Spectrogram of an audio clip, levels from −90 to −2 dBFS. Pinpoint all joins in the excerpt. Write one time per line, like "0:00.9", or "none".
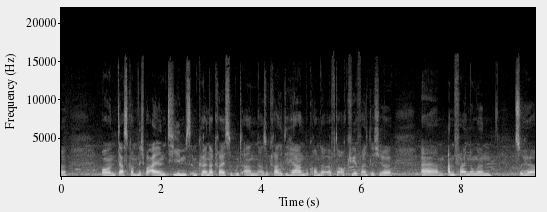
none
